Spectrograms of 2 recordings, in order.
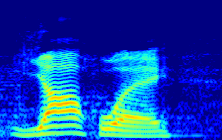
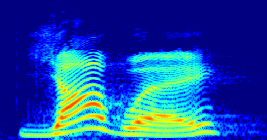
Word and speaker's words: Yahweh: It was probably pronounced something like Yahweh, the best we can put it back together.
